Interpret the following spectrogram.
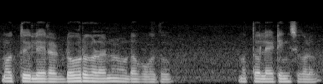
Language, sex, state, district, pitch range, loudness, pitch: Kannada, male, Karnataka, Koppal, 125-140 Hz, -16 LUFS, 135 Hz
